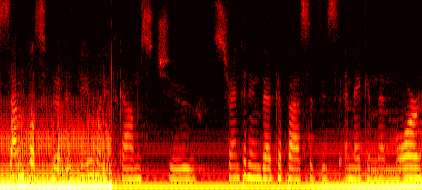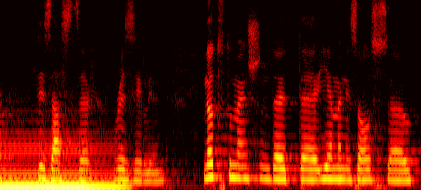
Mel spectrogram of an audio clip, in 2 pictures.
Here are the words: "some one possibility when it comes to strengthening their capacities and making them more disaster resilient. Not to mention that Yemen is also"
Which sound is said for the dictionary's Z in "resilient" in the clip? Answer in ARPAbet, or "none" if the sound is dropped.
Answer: Z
